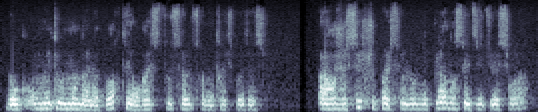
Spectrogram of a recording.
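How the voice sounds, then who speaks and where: A middle-aged dairy farmer giving an anonymous interview, his voice disguised by being pitched down deep, speaking haltingly and emotionally with many restarts. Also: gravelly, mellow, rough recording.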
